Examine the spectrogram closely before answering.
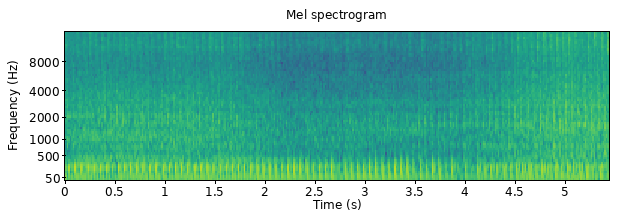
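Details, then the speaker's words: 2020 KTM 450SXF after replacing worn clutch-area rubber dampeners, idling with the clutch engaged: a steady, even single-cylinder thump without the earlier clunks and taps. "That's really all we're going to be hearing here, but you're not going to hear them clunks and taps and stuff that we were hearing before."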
